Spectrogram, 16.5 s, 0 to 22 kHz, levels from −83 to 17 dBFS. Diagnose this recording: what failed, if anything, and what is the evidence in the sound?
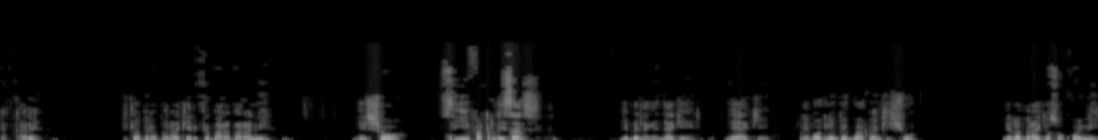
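Across the whole clip the speech sounds washy and ringing, with a hiss that swells and fades along with the voice, smearing consonant edges over tens of milliseconds. Nothing is present above 15.2 kHz. At the codec stage, the likely cause is heavy WMA compression at a low bitrate, around 24 kbps. Its long transform blocks spread quantisation noise across time, and its coarse bit allocation zeroes weaker spectral lines, leaving that breathing, watery texture.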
